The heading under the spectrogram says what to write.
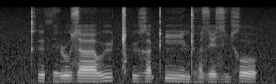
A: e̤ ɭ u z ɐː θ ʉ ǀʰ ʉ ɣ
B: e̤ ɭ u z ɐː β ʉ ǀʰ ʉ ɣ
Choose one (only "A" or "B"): B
